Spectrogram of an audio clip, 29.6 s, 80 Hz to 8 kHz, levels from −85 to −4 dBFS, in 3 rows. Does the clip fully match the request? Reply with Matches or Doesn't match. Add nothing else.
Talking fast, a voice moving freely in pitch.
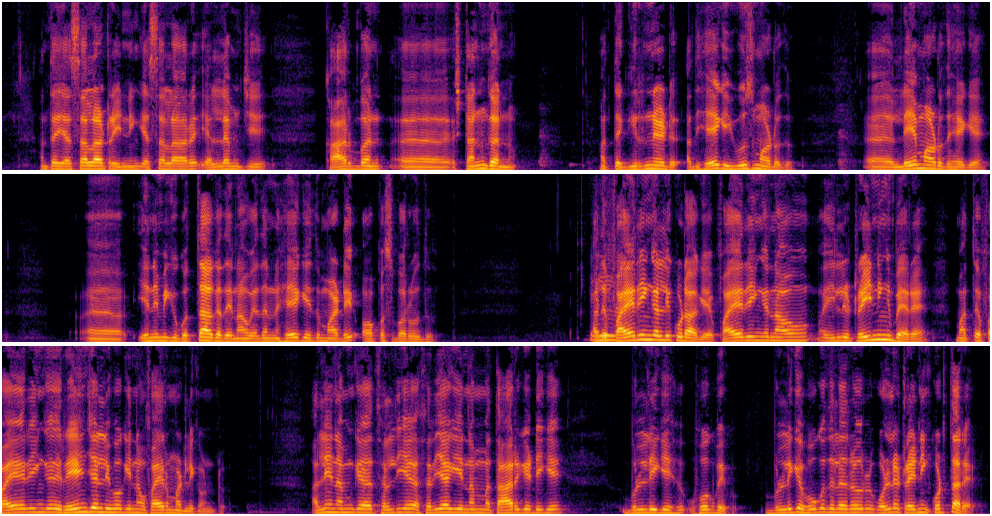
Doesn't match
